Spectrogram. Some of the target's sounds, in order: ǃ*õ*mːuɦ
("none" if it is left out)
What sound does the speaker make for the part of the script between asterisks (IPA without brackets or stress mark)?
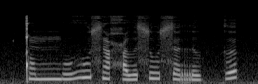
õ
